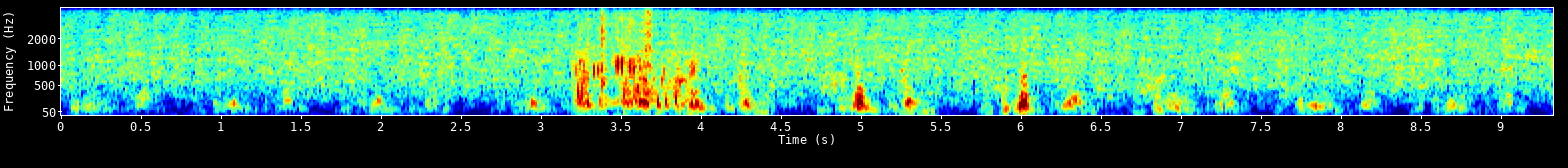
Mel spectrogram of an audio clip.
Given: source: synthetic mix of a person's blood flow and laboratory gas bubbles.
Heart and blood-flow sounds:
Doppler ultrasound of blood flow; precordium
3.19-4.00 s: bubbles
From the record:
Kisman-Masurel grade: 212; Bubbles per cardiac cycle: several, 3 to 8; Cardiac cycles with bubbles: 1 to 10%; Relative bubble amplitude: moderate (0.250 to 0.450); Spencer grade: 1 (occasional bubble signal discernible with the cardiac motion signal, with majority of cardiac periods free of bubbles); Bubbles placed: anywhere in the cardiac cycle

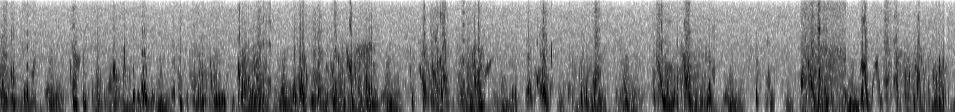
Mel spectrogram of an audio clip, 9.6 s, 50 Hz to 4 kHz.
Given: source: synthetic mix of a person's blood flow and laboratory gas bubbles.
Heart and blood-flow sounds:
Doppler ultrasound of blood flow; precordium
0.00-0.39 s: bubbles
0.60-1.54 s: bubbles
1.71-2.30 s: bubbles
2.35-2.73 s: bubbles
2.88-3.80 s: bubbles
4.07-4.96 s: bubbles
5.09-5.21 s: bubbles
5.24-5.56 s: bubbles
5.67-6.08 s: bubbles
6.50-7.17 s: bubbles
7.54-7.76 s: bubbles
7.98-8.46 s: bubbles
8.58-9.49 s: bubbles
From the record:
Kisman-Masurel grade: 444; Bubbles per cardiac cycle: continuous sound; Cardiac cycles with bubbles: 100%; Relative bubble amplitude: maximal (0.775 to 0.999); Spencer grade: 4 (maximum detectable bubble signal sounding continuously throughout systole and diastole of every cardiac period, and overriding the amplitude of the normal cardiac signals); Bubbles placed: only in the low amplitude regions of the cardiac cycle

